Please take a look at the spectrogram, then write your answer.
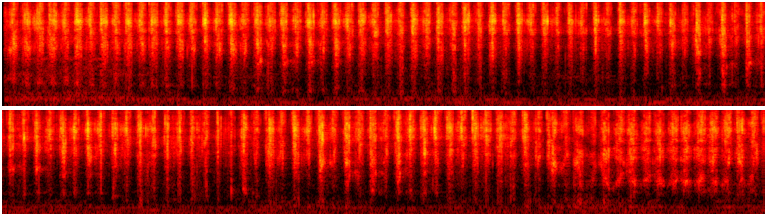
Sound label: brushing teeth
